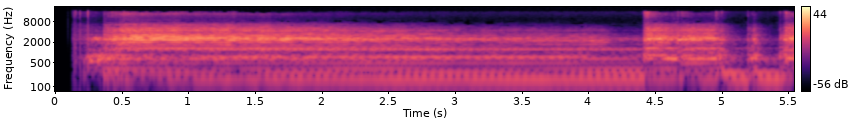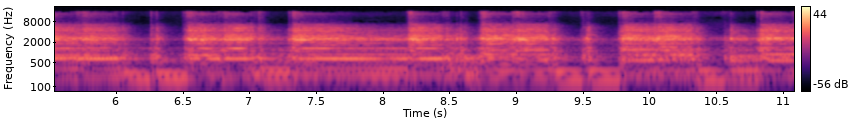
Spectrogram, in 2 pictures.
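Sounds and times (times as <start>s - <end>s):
distorted electric guitar chord: 0.2s - 11.0s.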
